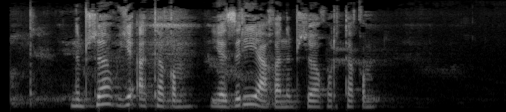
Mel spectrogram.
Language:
Kabardian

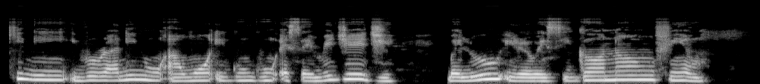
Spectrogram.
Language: Yoruba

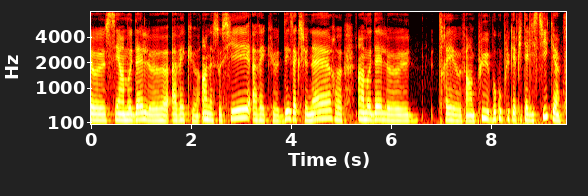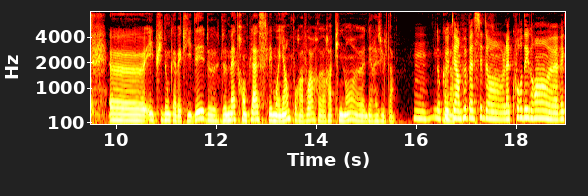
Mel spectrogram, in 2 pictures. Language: French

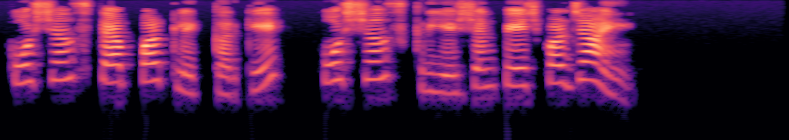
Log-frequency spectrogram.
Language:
Hindi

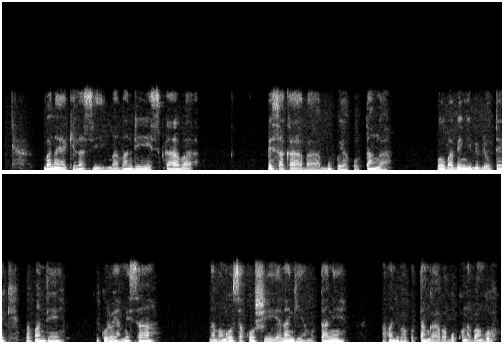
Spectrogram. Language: Lingala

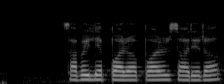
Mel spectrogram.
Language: Nepali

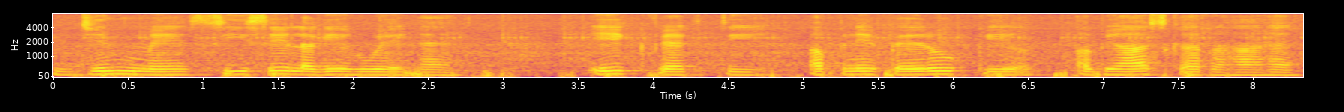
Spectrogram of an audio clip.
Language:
Hindi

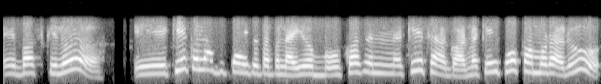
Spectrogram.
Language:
Nepali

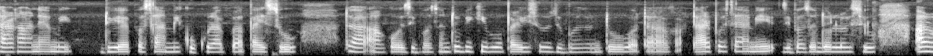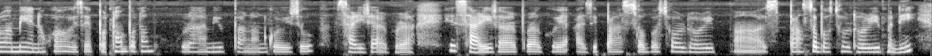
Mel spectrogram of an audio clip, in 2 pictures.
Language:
Assamese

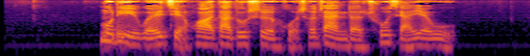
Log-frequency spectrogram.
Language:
Chinese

